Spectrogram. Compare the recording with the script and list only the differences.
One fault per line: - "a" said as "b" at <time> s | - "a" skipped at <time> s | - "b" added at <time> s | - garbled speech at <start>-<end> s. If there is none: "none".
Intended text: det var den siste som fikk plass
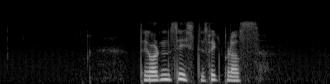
- "som" skipped at 2.0 s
